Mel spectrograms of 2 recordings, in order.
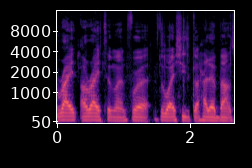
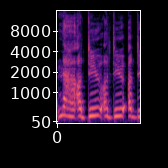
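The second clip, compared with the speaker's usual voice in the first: higher, mock-earnest protest as the girlfriend; 10 semitones higher than usual. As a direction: play her insisting, pitched up. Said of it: "And then she's like".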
